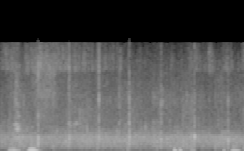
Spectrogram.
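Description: Audience applause, a steady clatter of many hands clapping, with a brief voice sound or two over it.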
